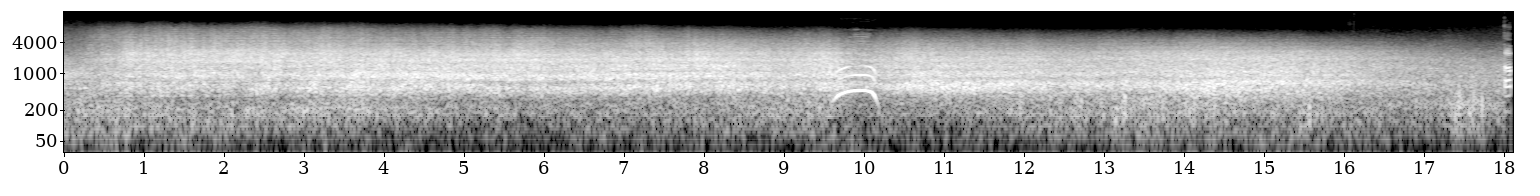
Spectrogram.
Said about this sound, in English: That was extremely loud on those reversers.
